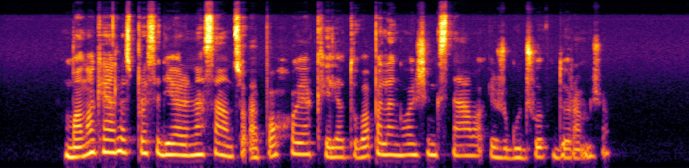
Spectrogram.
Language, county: Lithuanian, Telšiai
